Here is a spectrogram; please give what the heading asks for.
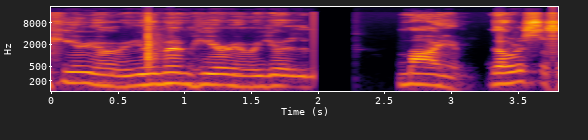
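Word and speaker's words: מים: Notice how I'm pronouncing it. May Hebrew Hebrew accents on the last syllable, but this case here is on the second to last syllable.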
